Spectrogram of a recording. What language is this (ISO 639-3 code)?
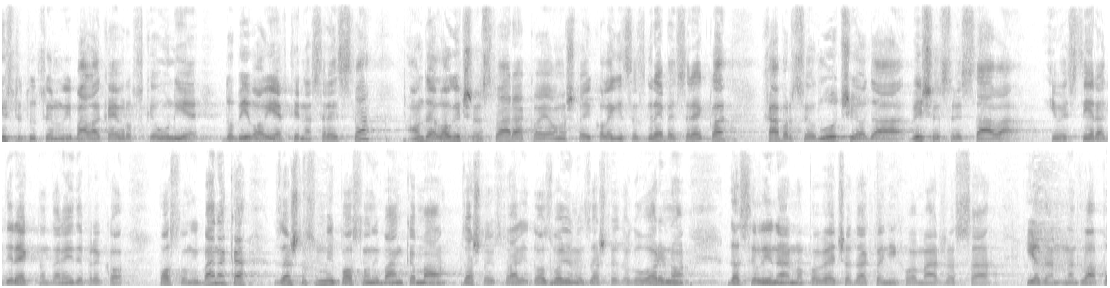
hrv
